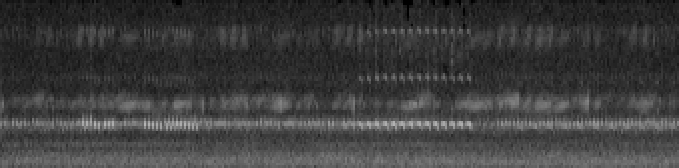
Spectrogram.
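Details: Night chorus of crickets, with two sharp, high trilled bursts in quick succession, then a longer pulsed trill that rises in loudness, all over a continuous shimmering backdrop of faster, higher chirps.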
